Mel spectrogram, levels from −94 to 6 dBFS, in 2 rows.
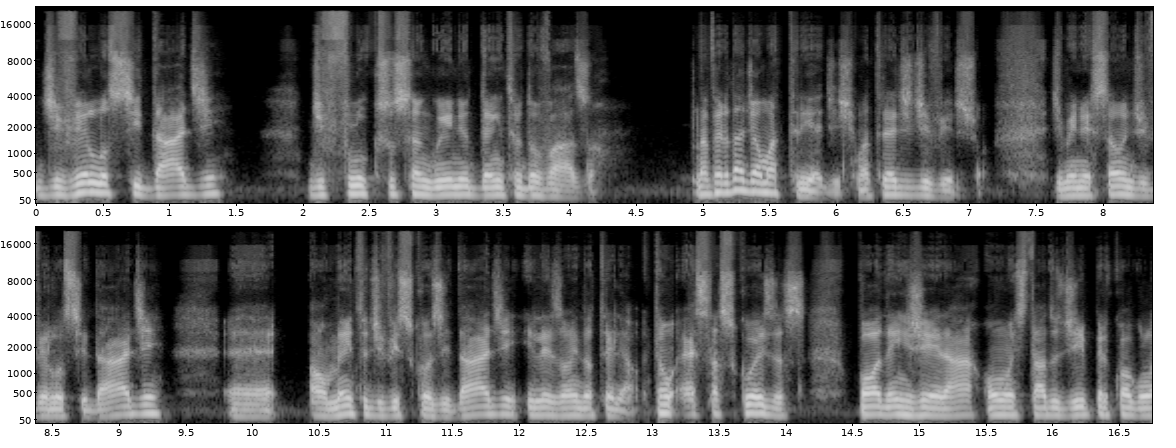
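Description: From start to finish the speech has a grainy, hoarse and slightly robotic edge. The upper band stays present, reaching about 20.2 kHz. This is Opus voice compression in hybrid mode: a linear-prediction coder handles the range below 8 kHz while a transform layer fills in above it, working in 20 ms frames. The plainly audible roughness comes from the excitation being coded coarsely, which fits a bitrate around 16 kbps.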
